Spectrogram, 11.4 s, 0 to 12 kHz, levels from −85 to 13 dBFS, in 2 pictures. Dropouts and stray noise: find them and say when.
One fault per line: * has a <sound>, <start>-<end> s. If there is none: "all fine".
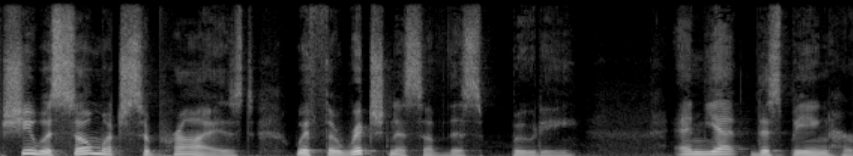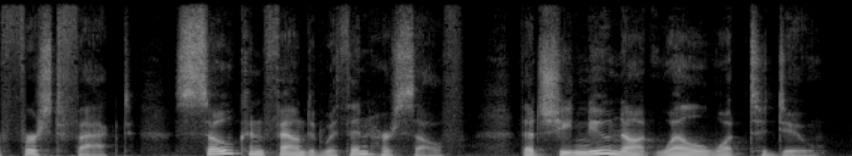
all fine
